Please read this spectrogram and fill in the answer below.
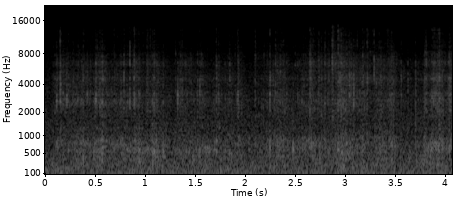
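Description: Faint rustling and crinkling of thin plastic bags being handled, with small ceramic tiles shifting inside them.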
